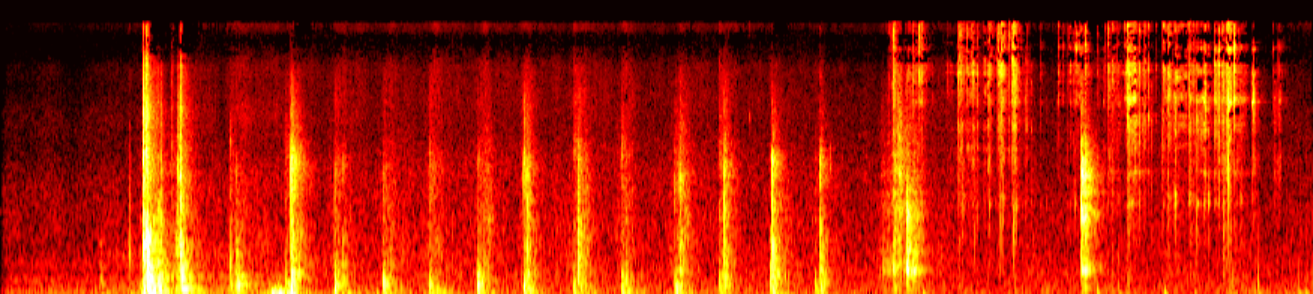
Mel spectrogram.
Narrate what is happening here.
I opened the door,walked across the hallway and took the keys from the table.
